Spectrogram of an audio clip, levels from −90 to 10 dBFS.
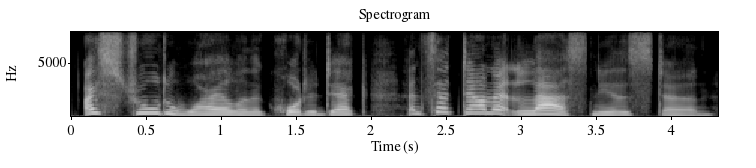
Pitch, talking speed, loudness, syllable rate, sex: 260 Hz, 220 wpm, -19 LUFS, 5.0 syllables/s, female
